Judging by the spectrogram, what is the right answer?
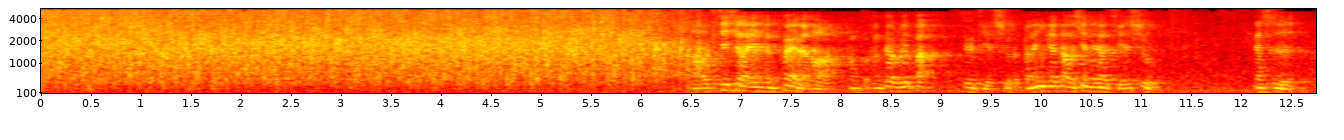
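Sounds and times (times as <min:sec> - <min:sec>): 
congregation applause in a church: 0:00.0 - 0:06.8
speech: 0:06.8 - 0:11.4, 0:12.1 - 0:12.7.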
